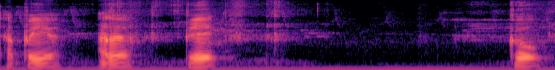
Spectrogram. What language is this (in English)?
Bodo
